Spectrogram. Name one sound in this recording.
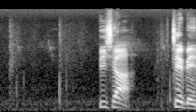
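A young man speaks politely and calmly, close by.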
